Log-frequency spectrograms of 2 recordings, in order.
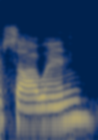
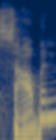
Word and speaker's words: Samhain: I'm good, chilling, getting ready for Samhain, which is for you guys Halloween.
